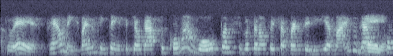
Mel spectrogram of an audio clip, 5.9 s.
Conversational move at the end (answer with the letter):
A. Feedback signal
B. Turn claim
A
